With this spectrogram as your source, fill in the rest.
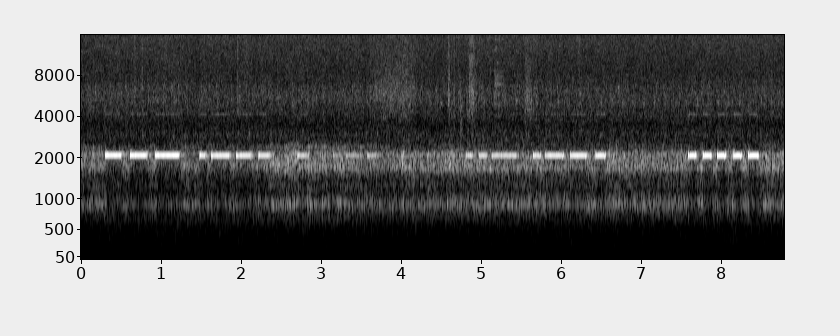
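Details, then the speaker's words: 50-year-old Heathkit SB-301 receiver, recapped and resistors replaced, on 40 meters: bursts of keyed CW Morse tones near 2 kHz over soft hiss; receiving but partly working, dirty switch or tube suspected, needs alignment. "but I'm getting CW and the meter is actually bouncing to the noise level"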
